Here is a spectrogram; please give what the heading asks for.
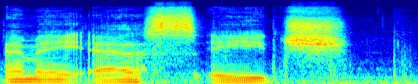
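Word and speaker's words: Mashle: If you guys haven't seen like and it's it's spelled like m- a s h uh l e, but it's I don't know how it's supposed to be pronounced. I've heard mashel, but in the show they just call him mash.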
